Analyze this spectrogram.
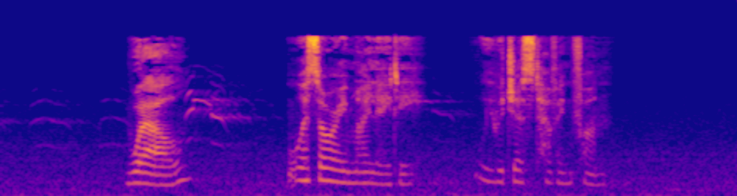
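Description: A young woman speaks apologetically in a nervous voice.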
